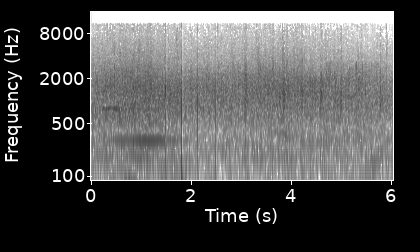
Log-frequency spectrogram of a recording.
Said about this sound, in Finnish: Tilaisuuden tuossa aloitti jo äsken Pohjanmaan evankelistakuoro Cecilia Sitomaniemen johtamana. Mitäs jos annettaisiin vielä tälle mahtavalle kuorolle aplodit?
